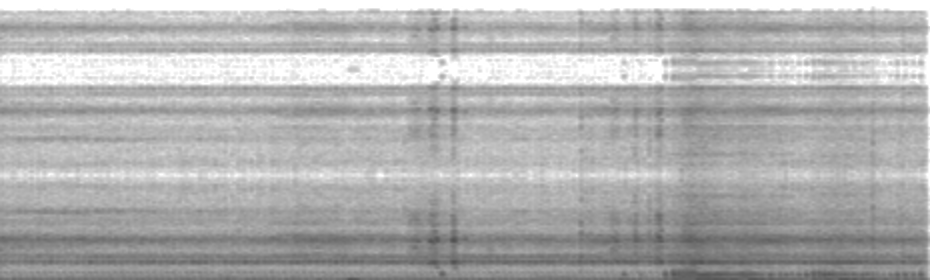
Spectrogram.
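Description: Dirt-bike engines idling, with one picking up in revs for a couple of seconds about seven seconds in as it pulls up a rocky ledge.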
